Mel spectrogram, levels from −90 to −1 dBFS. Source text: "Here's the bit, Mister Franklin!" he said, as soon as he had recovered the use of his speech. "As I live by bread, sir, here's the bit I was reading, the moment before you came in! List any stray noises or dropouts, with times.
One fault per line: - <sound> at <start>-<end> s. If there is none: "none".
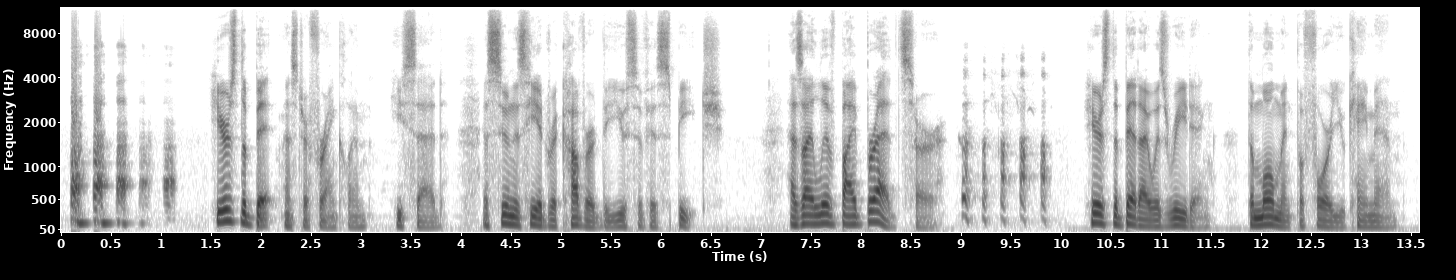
- laugh at 0.1-1.2 s
- laugh at 9.0-9.9 s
